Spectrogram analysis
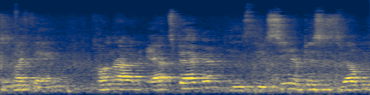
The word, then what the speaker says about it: Konrad Erzberger: First presentation of the night is from, and again, mispronouncing names is my thing, Konrad Erzberger.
